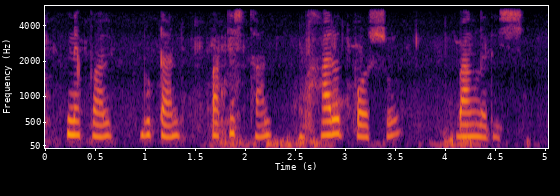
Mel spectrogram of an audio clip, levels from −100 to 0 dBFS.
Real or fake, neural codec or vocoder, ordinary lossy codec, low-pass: real; none; none; 5.4 kHz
